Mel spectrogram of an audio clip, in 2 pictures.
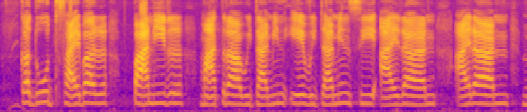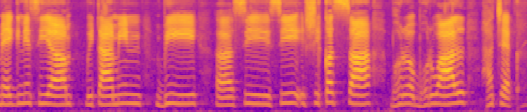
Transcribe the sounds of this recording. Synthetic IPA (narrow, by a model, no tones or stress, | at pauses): kɐd̪uːd̪pʰajbəɾ | paːniɾmaːt̪ɾaʋiʈaːmineʋiʈaːminsiʔaːjɾɐnajɾənmeɡnesijəm | ʋiʈaːmin | bi | sisiʃikəsːa | bʱbʱoɾʋaːlhət͡ʃek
